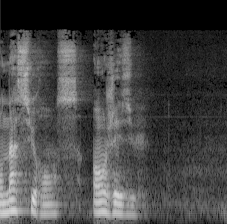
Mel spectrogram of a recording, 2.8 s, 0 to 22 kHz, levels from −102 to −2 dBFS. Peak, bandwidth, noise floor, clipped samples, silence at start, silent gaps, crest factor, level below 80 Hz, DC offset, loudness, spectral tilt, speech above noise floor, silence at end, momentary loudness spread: -6 dBFS; 13.5 kHz; -60 dBFS; under 0.1%; 0 s; none; 22 dB; -68 dBFS; under 0.1%; -25 LUFS; -4 dB/octave; 35 dB; 1.05 s; 8 LU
